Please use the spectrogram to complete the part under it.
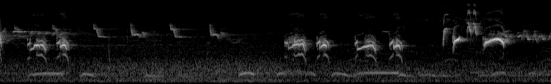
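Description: Birds singing: bursts of high, bright chirps repeated in quick runs, with softer lower call notes beneath, fairly faint and with no voices.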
